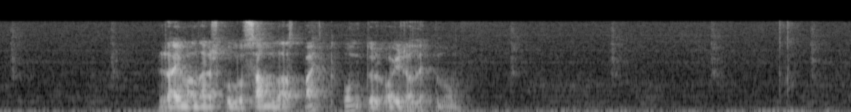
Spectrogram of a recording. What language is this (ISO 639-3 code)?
fao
